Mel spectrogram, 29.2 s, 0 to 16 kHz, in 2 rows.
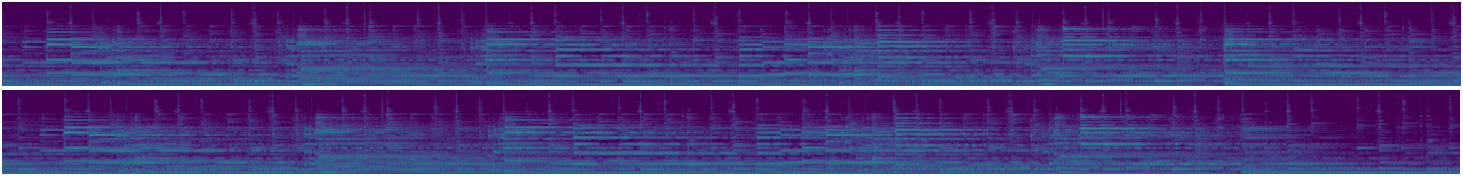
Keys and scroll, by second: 9.5-11.7 typing.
